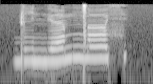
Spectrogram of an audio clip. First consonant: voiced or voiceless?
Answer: voiced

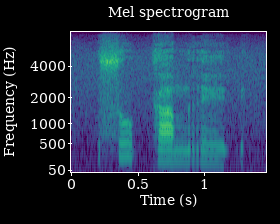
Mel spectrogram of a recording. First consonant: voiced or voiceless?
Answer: voiceless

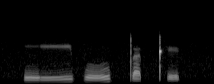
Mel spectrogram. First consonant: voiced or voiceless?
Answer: voiced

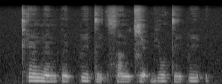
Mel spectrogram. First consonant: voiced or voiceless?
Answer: voiceless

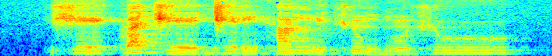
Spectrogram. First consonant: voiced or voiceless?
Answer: voiceless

